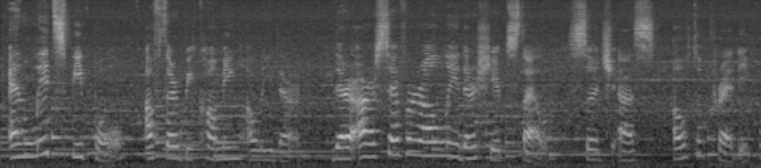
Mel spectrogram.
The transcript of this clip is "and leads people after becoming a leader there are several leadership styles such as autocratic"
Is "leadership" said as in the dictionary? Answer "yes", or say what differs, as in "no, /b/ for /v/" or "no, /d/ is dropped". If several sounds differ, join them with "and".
yes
